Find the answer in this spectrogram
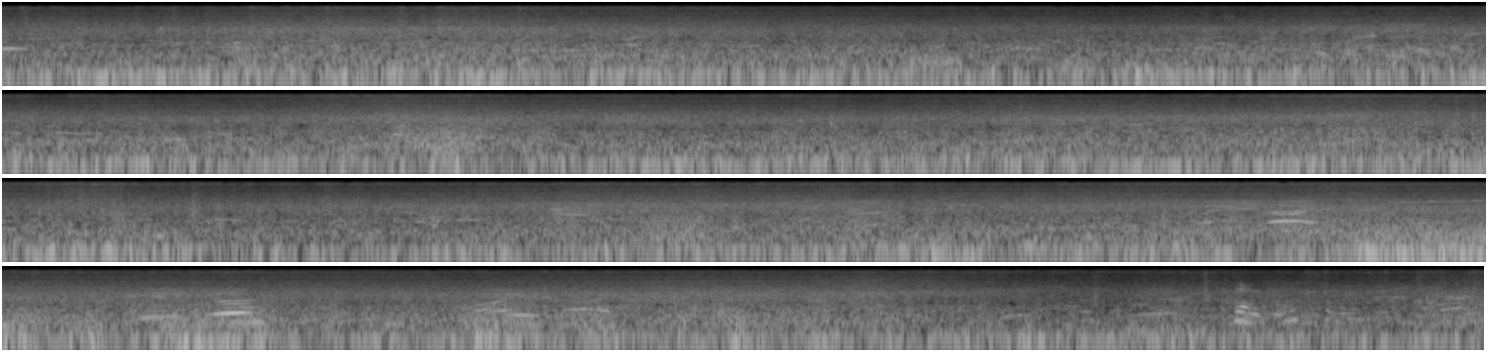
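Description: Crowded beach ambience: small waves washing in at the water's edge and wind on the microphone under the mixed chatter of many beachgoers. Clearer, higher voices stand out about three-quarters of the way through.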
